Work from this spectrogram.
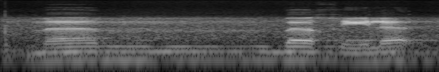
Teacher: نون ساکن کے بعد با آ گیا ہے تو یہاں پر نون کو میم سے بدل دیا جائے گا تو پڑھا جائے گا من بخیل۔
